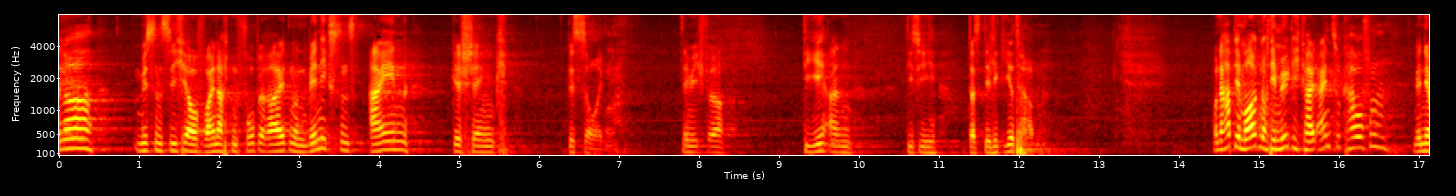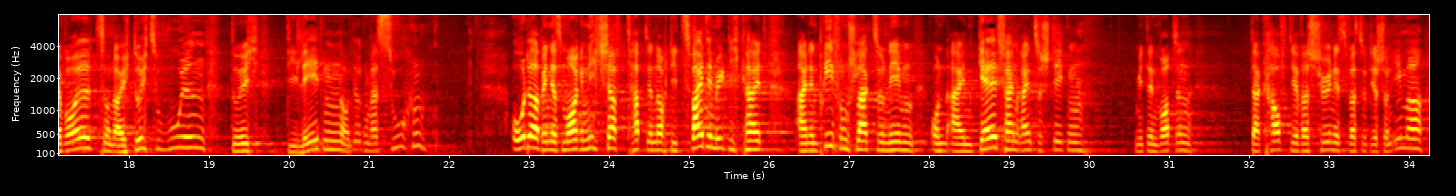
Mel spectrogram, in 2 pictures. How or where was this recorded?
large echoing room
